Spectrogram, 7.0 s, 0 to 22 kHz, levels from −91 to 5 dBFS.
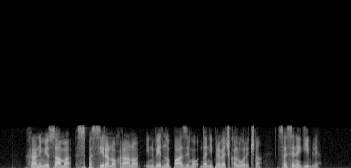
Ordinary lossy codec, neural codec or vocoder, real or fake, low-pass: none; none; real; 5.4 kHz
